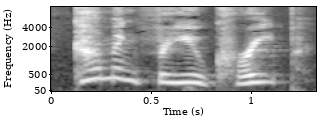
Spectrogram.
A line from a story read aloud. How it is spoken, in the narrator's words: charge out, shouting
